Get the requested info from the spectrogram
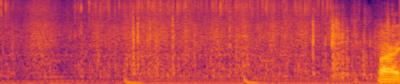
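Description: Bait pellets pattering faintly into a plastic bucket from a bag that crinkles as it is handled, with a few small clicks.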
